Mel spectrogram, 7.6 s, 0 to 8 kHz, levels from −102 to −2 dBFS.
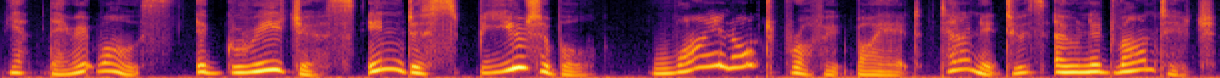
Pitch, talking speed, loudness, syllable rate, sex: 250 Hz, 135 wpm, -17 LUFS, 4.7 syllables/s, female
